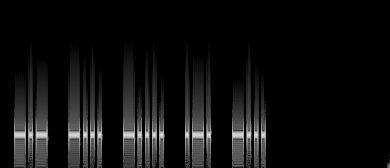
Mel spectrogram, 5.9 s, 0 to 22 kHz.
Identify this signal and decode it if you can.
Morse code, heard as a keyed tone, about 22 wpm, spaced as for 16 wpm, 700 Hz. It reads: KB6RB
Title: USA Call Signs - 5 Characters - 2x Character Spacing - 22wpm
